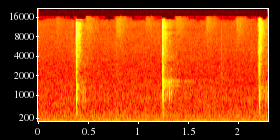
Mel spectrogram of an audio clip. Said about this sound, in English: Granny giving a slow clap. That's some shade right there.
